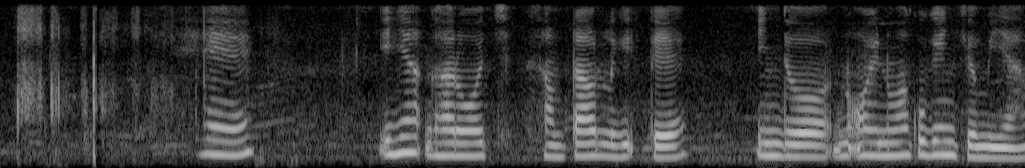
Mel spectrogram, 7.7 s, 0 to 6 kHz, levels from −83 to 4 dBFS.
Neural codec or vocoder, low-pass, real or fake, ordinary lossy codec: none; 5.4 kHz; real; AAC, 32 kbps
